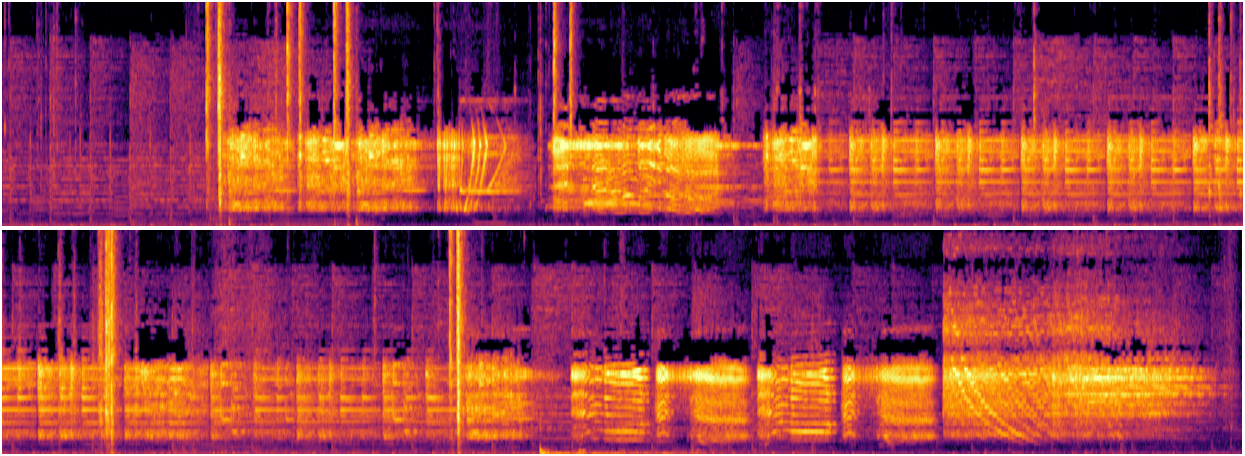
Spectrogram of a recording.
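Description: Electronic sound effects from a ToQger (Super Sentai) train toy, played through its small, tinny speaker: a jingle-like run of tones and repeated sweeping whooshes. A sharp knock near the middle marks the toy being handled.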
